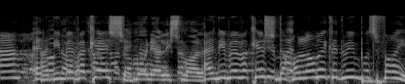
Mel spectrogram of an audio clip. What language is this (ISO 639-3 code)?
heb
